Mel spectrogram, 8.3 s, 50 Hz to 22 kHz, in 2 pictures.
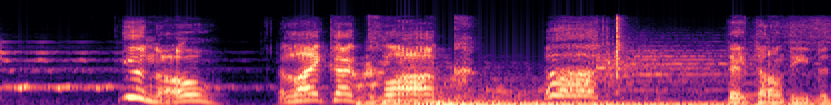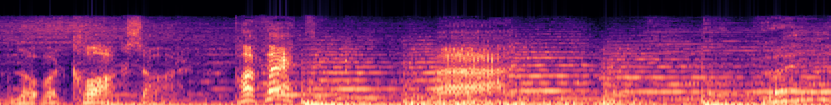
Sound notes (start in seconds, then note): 2.6 groans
